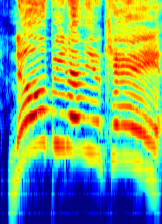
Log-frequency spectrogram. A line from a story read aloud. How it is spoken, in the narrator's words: I shouted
